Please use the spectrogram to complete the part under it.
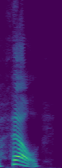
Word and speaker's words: Hel: 的妈妈，我们来看一下他们家他们的家人好不好？Krampus 的妈妈是谁呢？来头可不小，叫做 Hell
